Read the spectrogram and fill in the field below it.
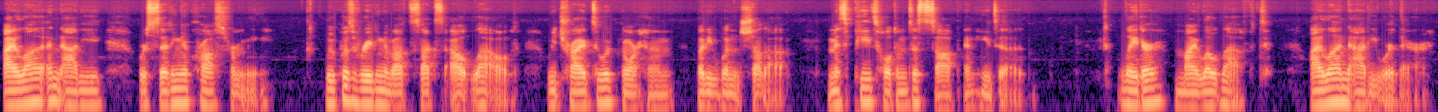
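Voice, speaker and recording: A teenage boy with a deep voice, hosting his own vlog in a chatty, blunt rant that swears freely. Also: steady tone, moderate pace. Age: teens. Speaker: vlog host. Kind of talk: casual ranting monologue.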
